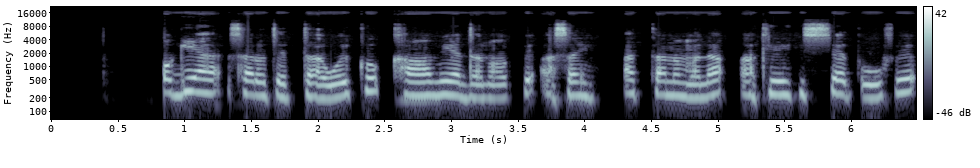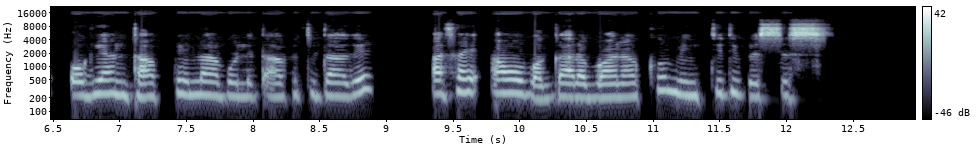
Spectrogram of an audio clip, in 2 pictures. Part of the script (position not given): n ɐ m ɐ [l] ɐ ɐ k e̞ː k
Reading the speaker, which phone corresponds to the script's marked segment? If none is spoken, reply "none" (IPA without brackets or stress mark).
l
